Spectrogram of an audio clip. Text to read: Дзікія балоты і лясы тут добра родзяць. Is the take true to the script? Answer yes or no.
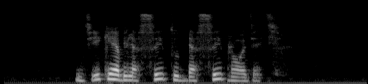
no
